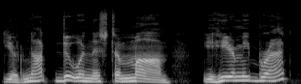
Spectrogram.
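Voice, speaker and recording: A furious, bossy young big sister, voiced by a man, yells and scolds in a high, strained voice. She sounds loud and worked up. It is an audiobook reading with dry, close sound. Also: animated, a little slow, dry recording. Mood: scolding. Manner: yelling, scolding.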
